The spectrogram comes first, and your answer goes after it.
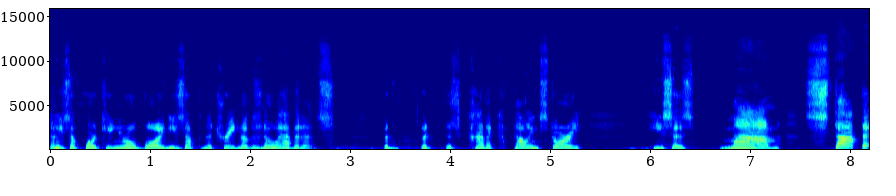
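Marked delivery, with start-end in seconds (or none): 6.7-8.2 play-acted very high-pitched, loud holler. Telling of a fourteen-year-old boy in a tree calling to his mom; imitating a boy yelling. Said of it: "And he's yelling down fourteen feet".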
